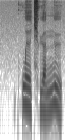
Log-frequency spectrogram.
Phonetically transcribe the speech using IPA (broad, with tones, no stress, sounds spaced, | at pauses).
pʰ w e˥˩ ɪ̯ t͡ɕʰ ɥ ɛ˧˥ n n̪ y˥˩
